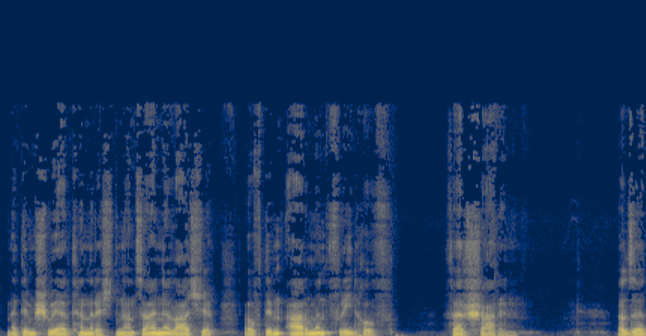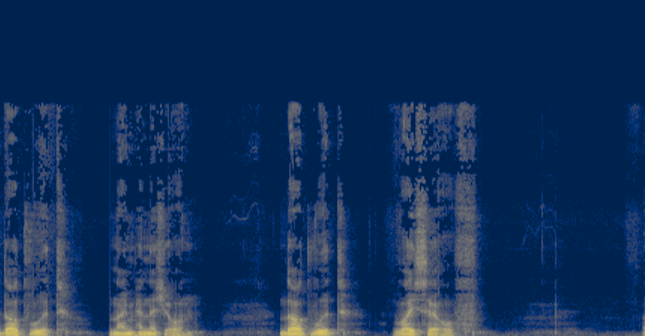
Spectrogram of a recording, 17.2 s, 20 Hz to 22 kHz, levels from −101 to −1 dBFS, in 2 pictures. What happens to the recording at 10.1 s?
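At 10.1 s the audio is inside a run of CD scratch ticks spanning 9.04 to 10.33 s: six brief clicks, each a few milliseconds at most. A disc blemish defeats error correction once per rotation, so the player patches or mutes those samples repeatedly.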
